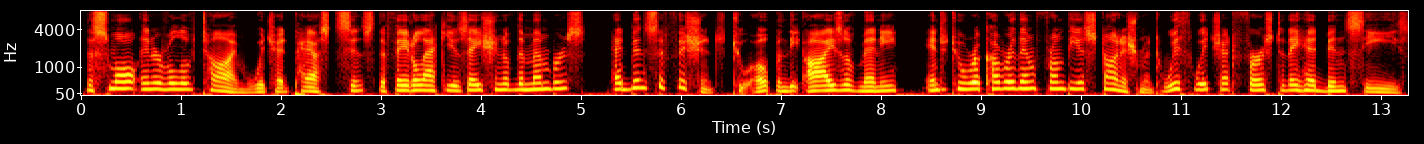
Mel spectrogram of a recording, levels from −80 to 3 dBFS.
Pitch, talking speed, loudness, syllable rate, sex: 185 Hz, 175 wpm, -20 LUFS, 4.7 syllables/s, male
